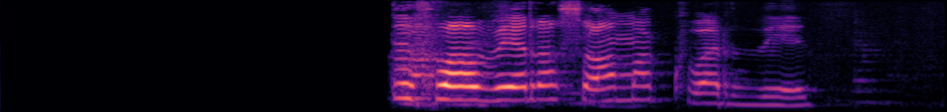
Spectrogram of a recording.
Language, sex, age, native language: Icelandic, female, 9, Icelandic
